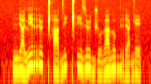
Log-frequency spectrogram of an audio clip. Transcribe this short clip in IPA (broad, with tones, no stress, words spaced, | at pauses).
nʲa˨˩lʲe˥rʉ˥˩ ǁʰa˨˩di˥ ǁʰi˥˧zʉ˥˧ d͡ʒu˨˩ða˥ ðu˥ɡrʲa˨˩ɡe˥˩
